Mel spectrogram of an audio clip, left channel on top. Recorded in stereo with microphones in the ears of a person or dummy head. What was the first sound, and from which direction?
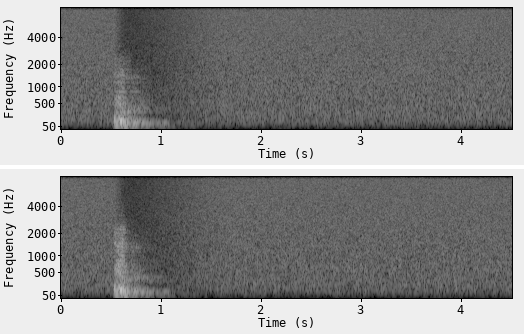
A whoosh, 30° right (ahead or behind).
